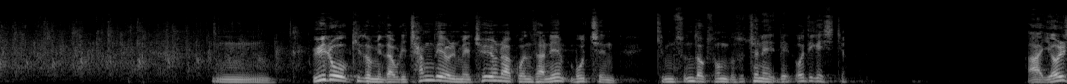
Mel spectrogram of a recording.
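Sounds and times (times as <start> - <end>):
audience applause: 0.0 - 4.0
speech: 2.1 - 8.6, 10.3 - 10.6.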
